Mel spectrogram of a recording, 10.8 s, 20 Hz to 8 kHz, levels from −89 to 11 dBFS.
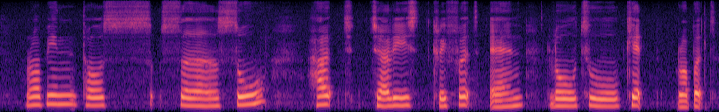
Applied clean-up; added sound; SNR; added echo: none; none; none; none.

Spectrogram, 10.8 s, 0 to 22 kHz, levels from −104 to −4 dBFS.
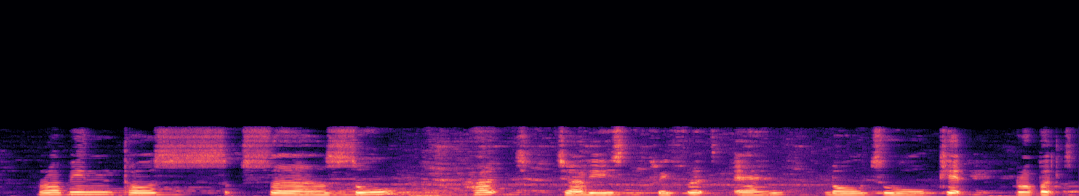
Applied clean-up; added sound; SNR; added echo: classical method WPE with log-MMSE.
